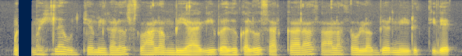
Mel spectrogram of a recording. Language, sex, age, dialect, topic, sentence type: Kannada, male, 18-24, Mysore Kannada, banking, statement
